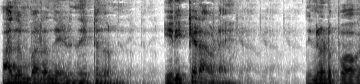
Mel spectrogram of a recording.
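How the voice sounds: The clip has a natural reading voice. That is the whole description.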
